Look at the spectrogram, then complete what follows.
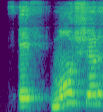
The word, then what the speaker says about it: Mosher: Mosher se escribe M-O-S-H-E-R, así como suena Mosher, con S-H.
